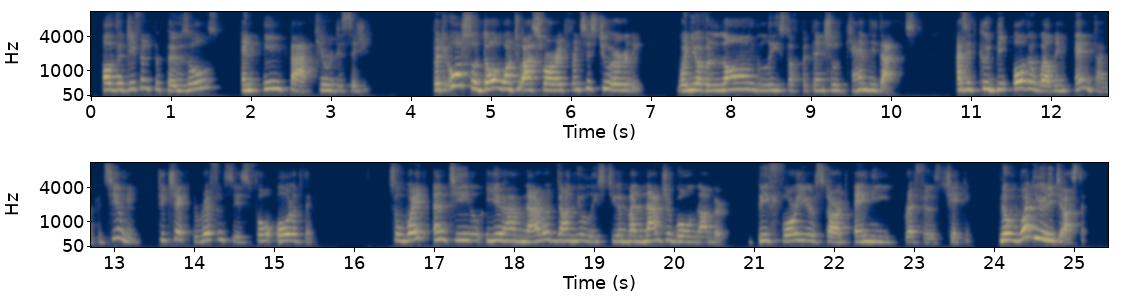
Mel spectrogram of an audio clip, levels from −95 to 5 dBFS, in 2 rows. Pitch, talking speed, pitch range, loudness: 245 Hz, 165 wpm, 225-270 Hz, -24 LUFS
